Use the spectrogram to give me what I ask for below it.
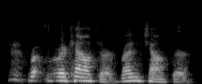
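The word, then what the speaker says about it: Rencountre: You going to help me with his pronunciation, Andrew? Chance. Rencounter.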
